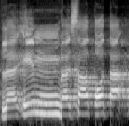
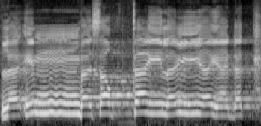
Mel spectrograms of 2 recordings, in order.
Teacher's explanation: Jadi sifatul isti'lanya itbaqnya dimunculkan, kemudian setelah itu ke ta, ke huruf ta.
